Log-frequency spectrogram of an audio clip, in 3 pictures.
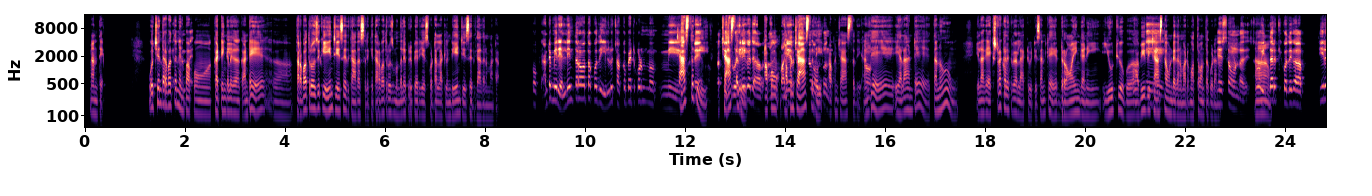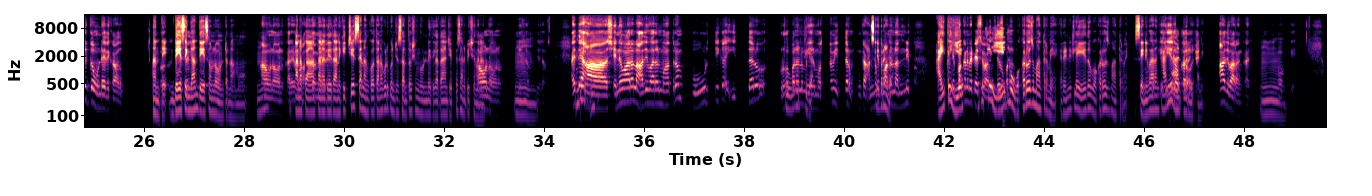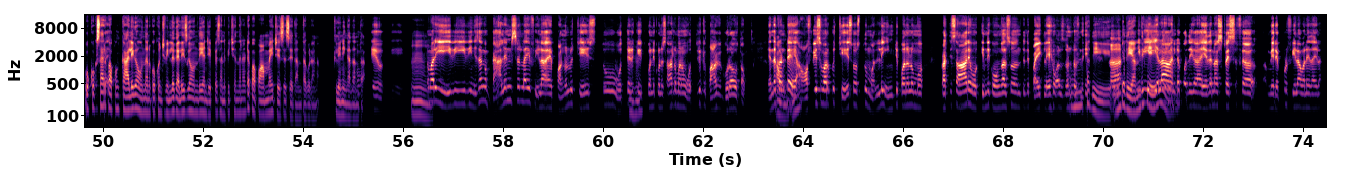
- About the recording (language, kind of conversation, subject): Telugu, podcast, ఇంటి పనులు మరియు ఉద్యోగ పనులను ఎలా సమతుల్యంగా నడిపిస్తారు?
- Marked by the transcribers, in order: "అంతే" said as "అన్పే"; tapping; in English: "ప్రిపేర్"; in English: "ఎక్స్ట్రా కలికురల్ యాక్టివిటీస్"; in English: "డ్రాయింగ్"; in English: "యూట్యూబ్"; in English: "సో"; other background noise; in English: "క్లీనింగ్"; in English: "సో"; in English: "బ్యాలెన్స్డ్ లైఫ్"; in English: "ఆఫీస్"; laughing while speaking: "పైకి లేవాల్సుంటుంది"; in English: "స్ట్రెస్"; in English: "ఫీల్"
